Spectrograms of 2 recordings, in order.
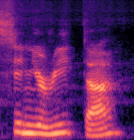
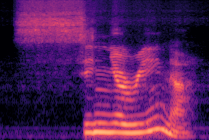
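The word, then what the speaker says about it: signorina: villa villa senorina s-i-g-n-o-r-i-n-a senora not senorita senorina just so you know i'm saying it right senorina which other one did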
